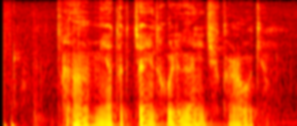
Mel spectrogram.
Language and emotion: Russian, neutral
